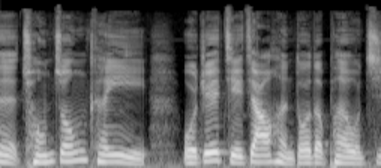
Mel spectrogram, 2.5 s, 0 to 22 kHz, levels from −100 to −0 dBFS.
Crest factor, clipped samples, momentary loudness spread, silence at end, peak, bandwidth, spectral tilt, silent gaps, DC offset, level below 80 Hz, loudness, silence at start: 14 dB; under 0.1%; 4 LU; 0 s; -6 dBFS; 18 kHz; -5.5 dB/octave; none; under 0.1%; -44 dBFS; -20 LUFS; 0 s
